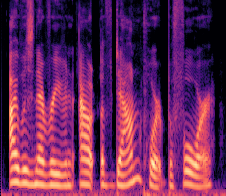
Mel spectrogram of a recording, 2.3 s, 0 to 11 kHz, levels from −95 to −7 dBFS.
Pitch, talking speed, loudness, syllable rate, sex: 200 Hz, 210 wpm, -20 LUFS, 6.8 syllables/s, female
